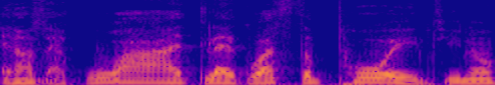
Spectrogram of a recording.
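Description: Against a quiet background, a man with a South African accent speaks in a dark, mellow tone with ordinary pitch variation. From South Africa, Johannesburg. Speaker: podcast host. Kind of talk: casual monologue. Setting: studio, solo.

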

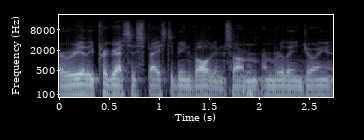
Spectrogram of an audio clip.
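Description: A man with an Australian accent speaks in a very deep, low voice, dark and mellow in tone, with monotone, flat intonation. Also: very clean recording, silent background. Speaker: video streaming executive. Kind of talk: business interview. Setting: studio.

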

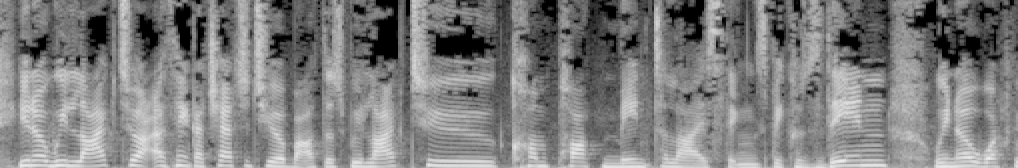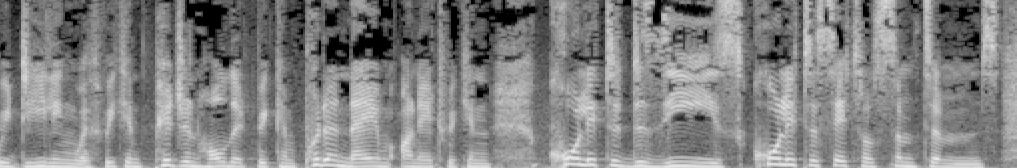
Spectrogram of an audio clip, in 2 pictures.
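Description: Noticeable background noise sits under speech at a fairly quick pace. The loudness stays very even. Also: woman, medium pitch for a woman, ordinary pitch variation. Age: 30s. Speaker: gut health coach. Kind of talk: casual chat. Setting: studio.

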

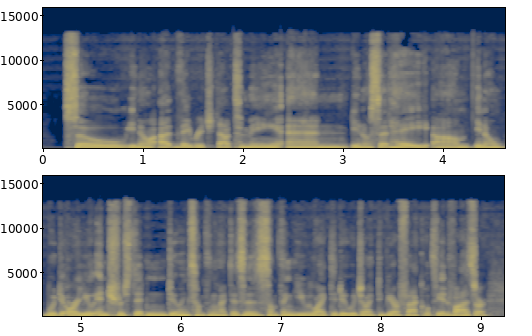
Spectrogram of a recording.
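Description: A man talks at a very fast pace in a fairly low voice, with ordinary pitch variation and very even loudness, over noticeable background noise. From Florida (Dunedin), New York/Connecticut family. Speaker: county commissioner, navy veteran. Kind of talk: radio interview. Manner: talks with his hands, many fillers.

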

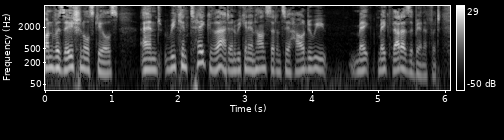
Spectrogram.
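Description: A man with a medium pitch sounds somewhat breathy against a quiet background. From South Africa. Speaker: tech company marketing director. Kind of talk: interview. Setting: studio.

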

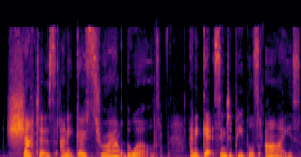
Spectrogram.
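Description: In a Yorkshire accent, a woman speaks at a fairly quick pace with lively intonation. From Yorkshire, England. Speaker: author. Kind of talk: radio interview.

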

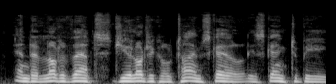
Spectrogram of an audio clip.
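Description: A man's normal speaking voice, fairly high in pitch, at a fairly quick pace with fairly even intonation. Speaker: radio host. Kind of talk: radio interview. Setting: studio.

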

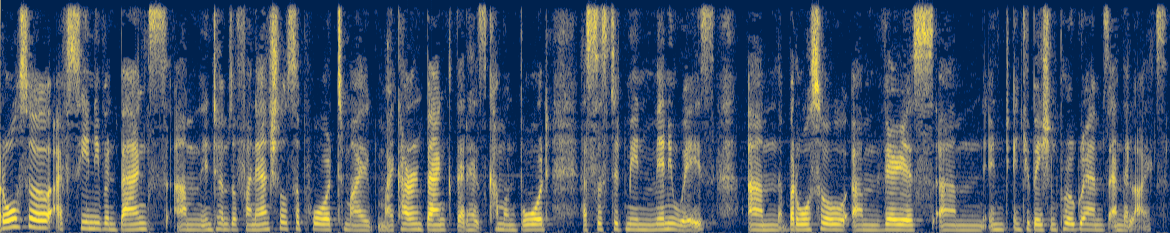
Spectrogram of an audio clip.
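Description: With a fairly low pitch and a dark, mellow tone, a woman speaks at a moderate pace in fairly even intonation. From South Africa, rural Eastern Cape. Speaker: food company founder. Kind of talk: business advice interview. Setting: studio.

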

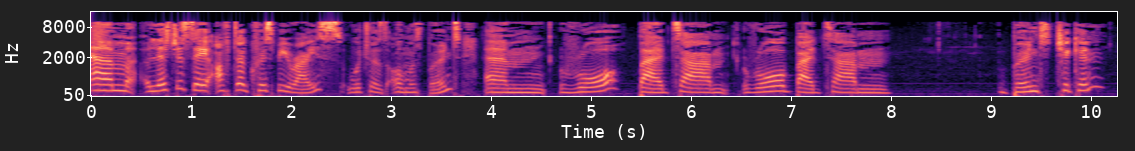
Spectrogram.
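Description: In a dry, close sound with no echo, a woman at medium pitch speaks at a very slow pace with lively intonation. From South Africa, Eastern Cape (King Williamstown). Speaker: chef. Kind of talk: casual interview chat.

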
